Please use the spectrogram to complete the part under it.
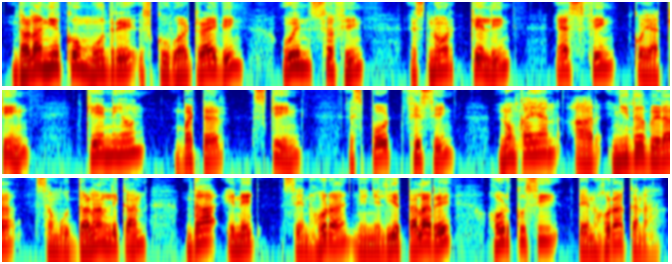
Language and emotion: Santali, neutral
